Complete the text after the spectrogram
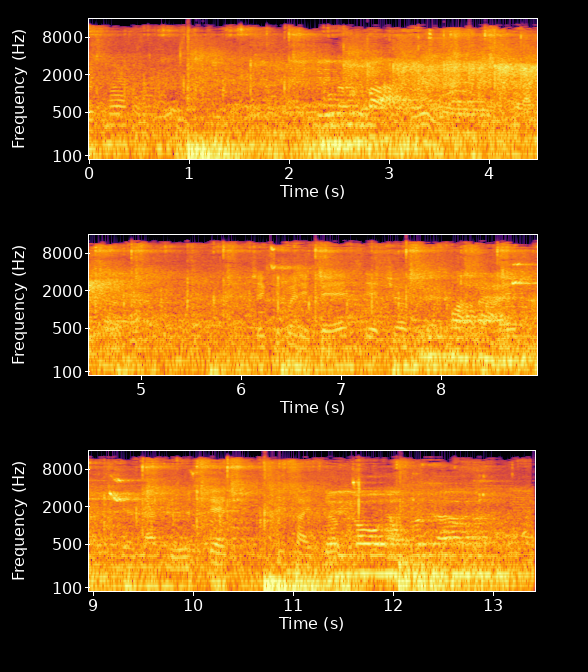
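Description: A young man talks calmly close by in a large echoing hall.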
